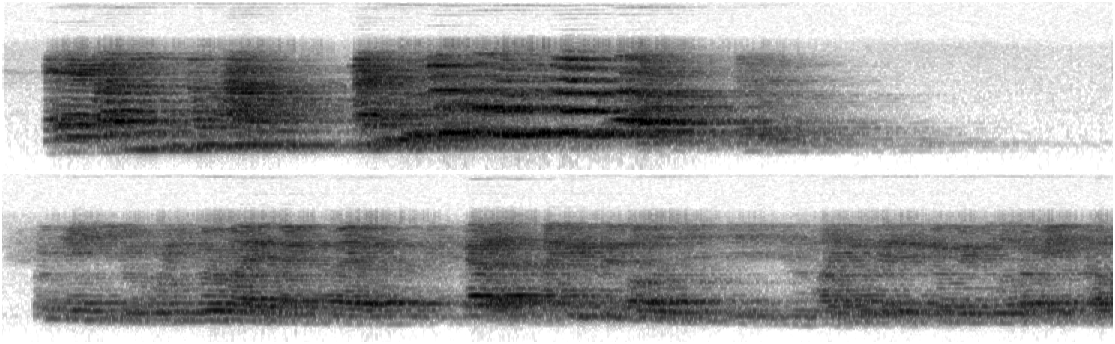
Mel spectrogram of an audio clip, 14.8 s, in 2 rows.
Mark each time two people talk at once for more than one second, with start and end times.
none

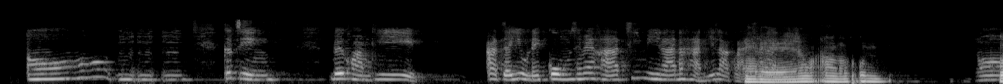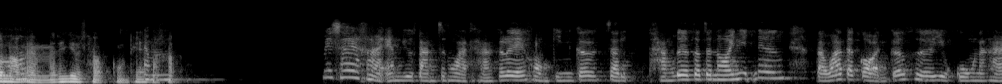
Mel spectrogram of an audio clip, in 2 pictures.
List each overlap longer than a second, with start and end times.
none

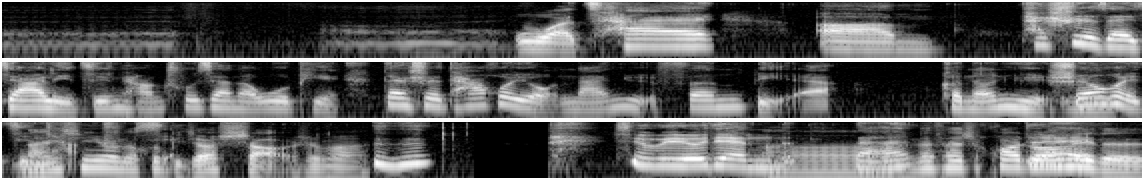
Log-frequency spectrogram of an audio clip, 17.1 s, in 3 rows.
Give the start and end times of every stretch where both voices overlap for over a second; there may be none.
11.0-12.3

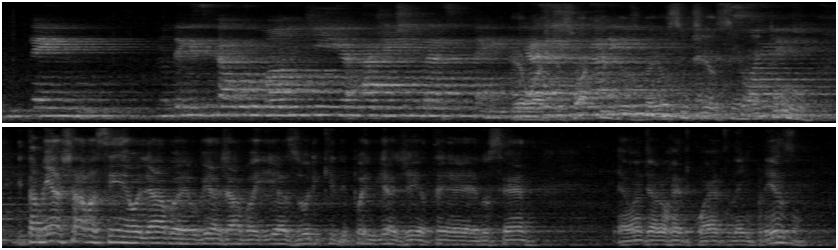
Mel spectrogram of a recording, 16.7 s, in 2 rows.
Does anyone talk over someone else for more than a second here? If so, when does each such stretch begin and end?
5.1-8.0

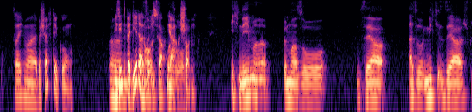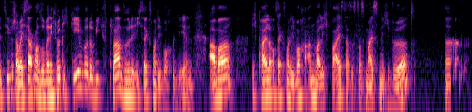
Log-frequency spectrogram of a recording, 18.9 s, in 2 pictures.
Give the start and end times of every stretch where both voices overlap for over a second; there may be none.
2.3-3.8

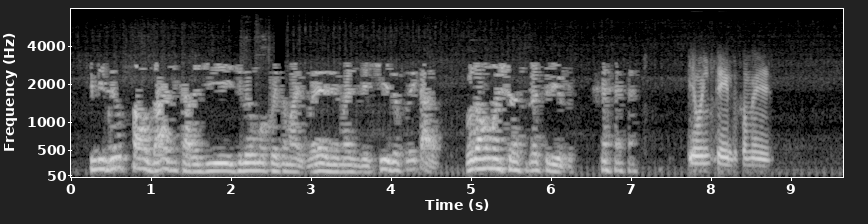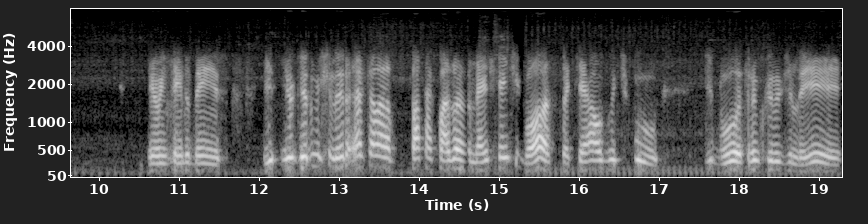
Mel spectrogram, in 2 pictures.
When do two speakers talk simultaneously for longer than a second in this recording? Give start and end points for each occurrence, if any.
none

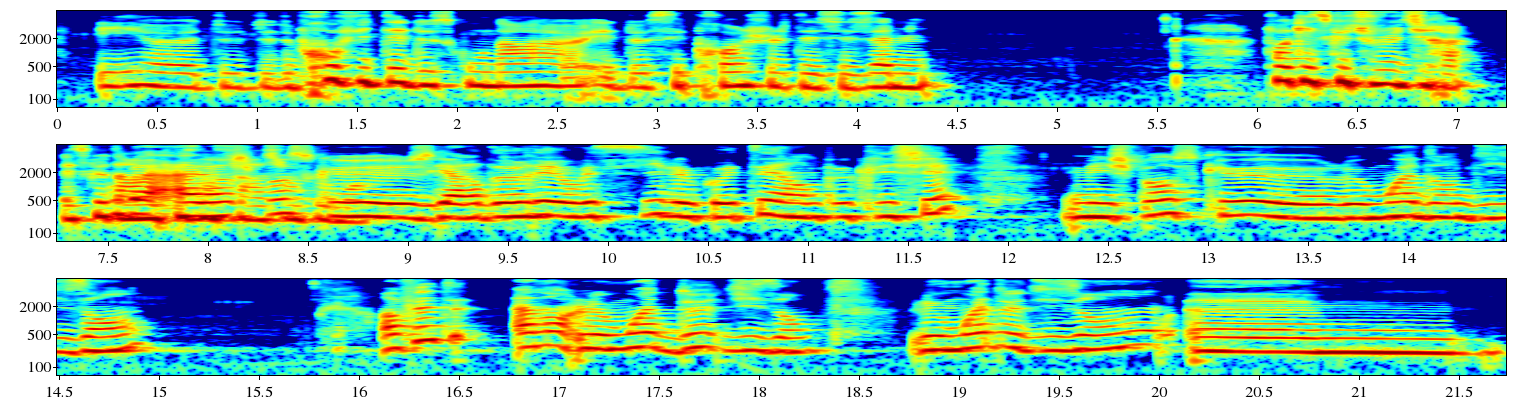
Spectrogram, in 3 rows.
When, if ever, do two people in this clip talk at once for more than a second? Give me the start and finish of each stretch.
7.5-8.8

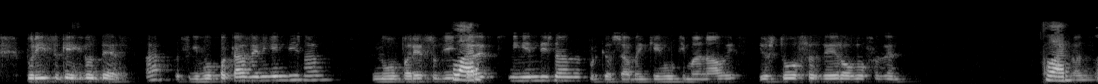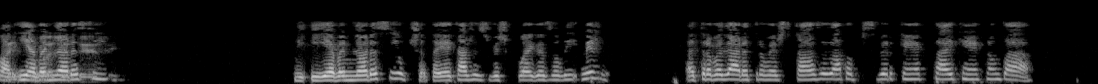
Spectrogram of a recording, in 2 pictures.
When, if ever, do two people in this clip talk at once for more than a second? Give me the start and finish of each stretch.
10.5-12.1

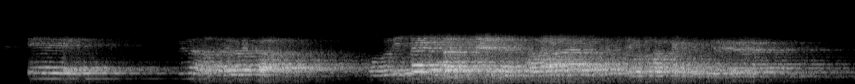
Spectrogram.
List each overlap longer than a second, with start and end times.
5.3-7.2

